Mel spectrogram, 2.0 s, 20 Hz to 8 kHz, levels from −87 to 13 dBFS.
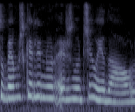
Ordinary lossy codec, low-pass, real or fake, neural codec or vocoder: none; 7.2 kHz; real; none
